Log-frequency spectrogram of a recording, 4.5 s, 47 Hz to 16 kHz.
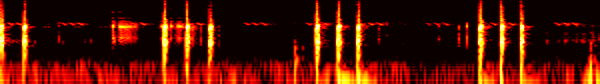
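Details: Brauer's tree frog hiding among rock crevices and small grass, recorded 22 July 2016 at 10:44; sharp tapping clicks given in quick bursts of two or three, roughly every 1.2 seconds, over a faint steady high buzz.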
